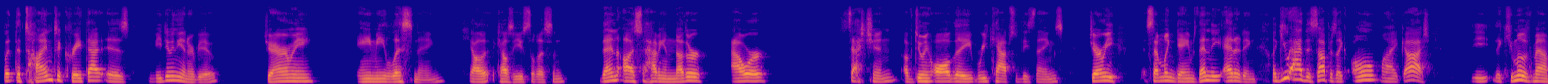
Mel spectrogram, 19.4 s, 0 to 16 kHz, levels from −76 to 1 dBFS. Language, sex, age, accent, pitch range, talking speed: English, male, 30-49, American, 115-150 Hz, 160 wpm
